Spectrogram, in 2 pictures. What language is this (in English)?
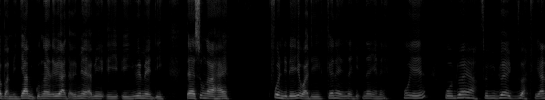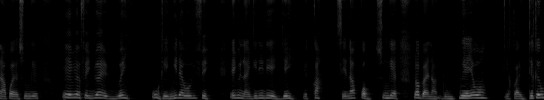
Gola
